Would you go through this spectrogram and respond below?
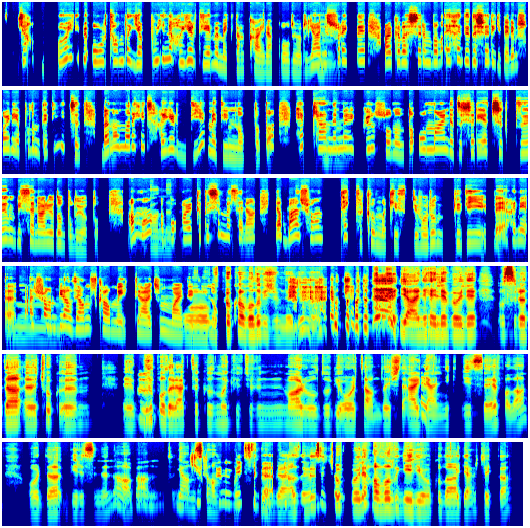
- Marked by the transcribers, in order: laughing while speaking: "Evet"; chuckle; other background noise; laughing while speaking: "Kesinlikle"
- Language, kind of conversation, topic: Turkish, podcast, İnsanlara hayır demeyi nasıl öğrendin?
